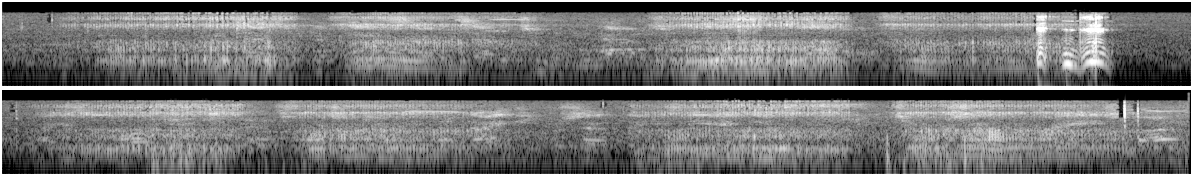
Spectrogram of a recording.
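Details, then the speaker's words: Boy (son) asleep and tired, snoring: loud, rattling snores repeating roughly every two seconds, with a brief sharp noise partway through. "My son could snore. I don't know if you can hear it, but wait, hold on."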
